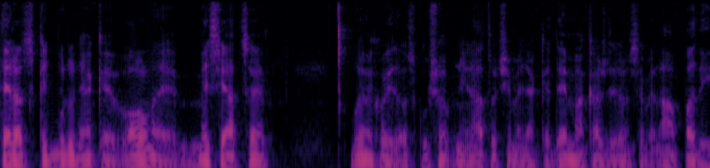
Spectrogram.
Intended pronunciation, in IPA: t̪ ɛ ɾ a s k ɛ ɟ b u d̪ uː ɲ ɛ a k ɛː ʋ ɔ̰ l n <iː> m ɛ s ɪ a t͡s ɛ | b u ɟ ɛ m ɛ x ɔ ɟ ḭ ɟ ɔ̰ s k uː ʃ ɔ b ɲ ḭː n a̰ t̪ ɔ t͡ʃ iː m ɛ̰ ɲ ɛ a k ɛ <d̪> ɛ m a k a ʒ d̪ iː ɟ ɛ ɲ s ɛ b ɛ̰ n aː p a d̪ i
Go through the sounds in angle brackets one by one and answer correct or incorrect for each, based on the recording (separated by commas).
incorrect, correct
